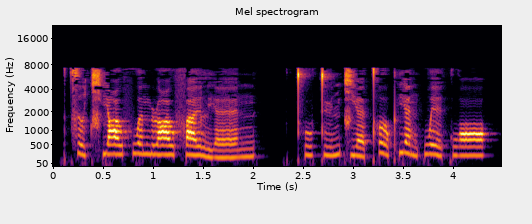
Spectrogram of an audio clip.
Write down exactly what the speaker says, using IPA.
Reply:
t͡s ɹ̩˥˨ t͡ɕʰ j ɑ˦ ʊ̯ f w ə˦ n ɻ ɑ˦ ʊ̯ f a˦ ɪ̯ l j ɛ˨˦ n | t̪ʰ u˨˦ t̪ y˨˦ n t͡ɕ j ɛ˨˩ t̪ʰ ɤ˥˨ pʰ j ɛ˥˨ n p w e˥˨ ɪ̯ k w ɔ˦

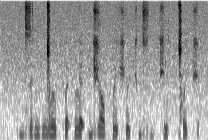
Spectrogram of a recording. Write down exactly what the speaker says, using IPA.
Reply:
d͡z ə d ŋ͡ǀ ʊ p ə ʔ l ə ʔ d͡ʒ ɔ p ə̃ ʃ ɔ̃ t͡ʃ d͡z ʊ d t͡ʃ ɨ ǀ ʊ t͡ʃ

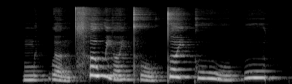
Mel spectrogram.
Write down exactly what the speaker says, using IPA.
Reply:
m ɪ˨˥ k̚ l ɐ˨˩ n t͡sʰ ɐ˥ w j ɐ˨˧ j t̪ʰ o˨˩ w t̪ ɐ˥ j k uː˥ w uː˧ p̚ uː˥ t̚

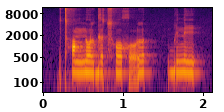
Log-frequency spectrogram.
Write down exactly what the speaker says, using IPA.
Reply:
tʰ ɒ ŋ n o l ɡʲ o t͡sʰ o x o̰ l | b i n i

